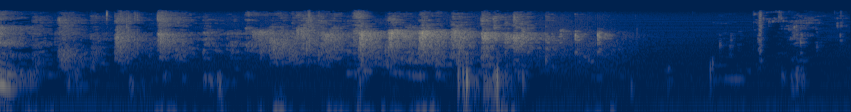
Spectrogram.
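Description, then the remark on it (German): A church audience breaks into applause before the Amen, a dense patter of many hands that builds over several seconds, then thins out into a few scattered claps and taps. “Es war zu früh, eigentlich klatscht man erst nach dem Amen.”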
